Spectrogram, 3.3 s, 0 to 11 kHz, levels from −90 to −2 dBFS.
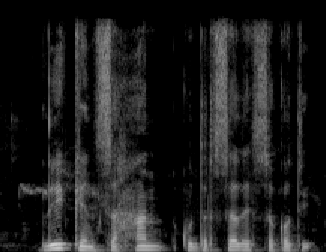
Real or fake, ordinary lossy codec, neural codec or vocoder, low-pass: fake; AAC, 64 kbps; vocoder, 44.1 kHz, 128 mel bands every 512 samples, BigVGAN v2; 9.9 kHz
